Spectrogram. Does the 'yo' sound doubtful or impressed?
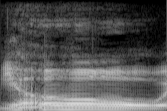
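impressed. It sounds impressed and approving. Something is really good. "and it's really good, right?"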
